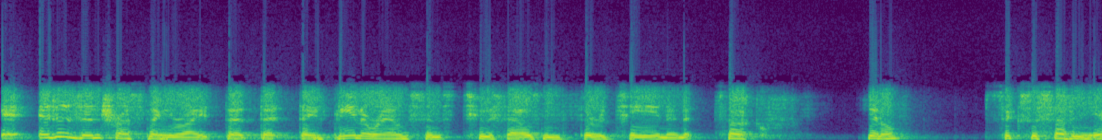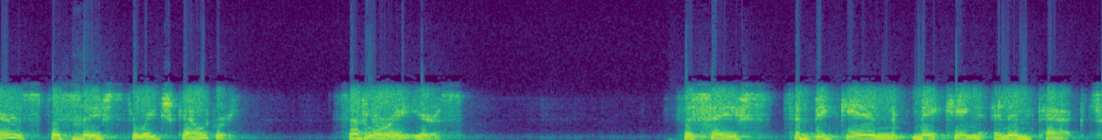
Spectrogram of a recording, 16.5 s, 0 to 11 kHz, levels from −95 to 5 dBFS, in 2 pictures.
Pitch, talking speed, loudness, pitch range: 150 Hz, 135 wpm, -10 LUFS, 140-175 Hz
